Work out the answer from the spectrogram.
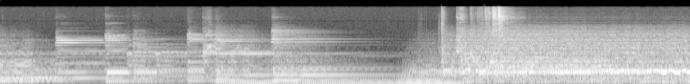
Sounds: Guitar, Rock music, Musical instrument, Music, Plucked string instrument

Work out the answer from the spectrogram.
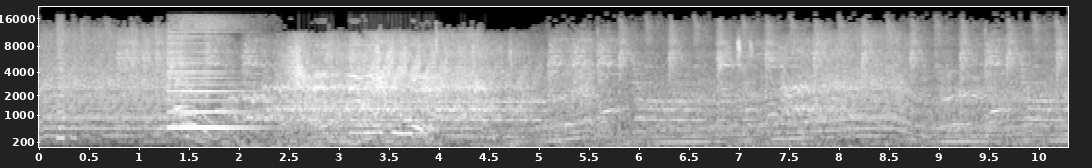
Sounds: Music, Speech

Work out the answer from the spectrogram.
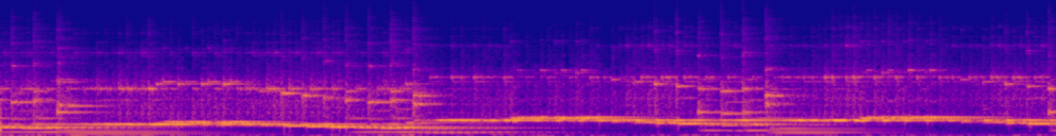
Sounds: Music, Vibraphone, playing vibraphone

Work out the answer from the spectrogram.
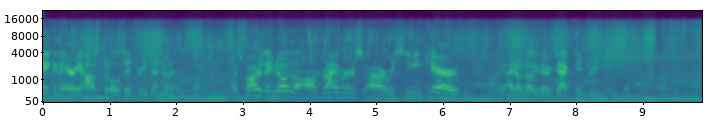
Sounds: Speech

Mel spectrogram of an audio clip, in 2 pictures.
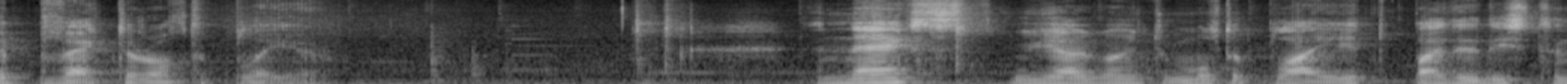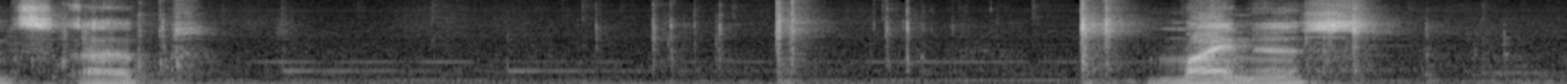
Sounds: Speech, Computer keyboard, Music, Typing

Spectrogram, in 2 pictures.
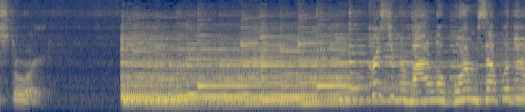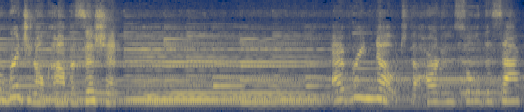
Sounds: inside a small room, Speech, Music, Piano, Musical instrument, Keyboard (musical)

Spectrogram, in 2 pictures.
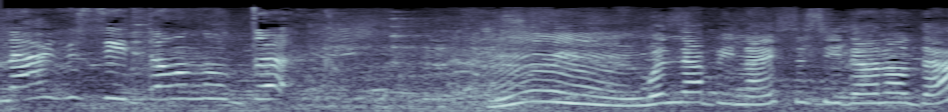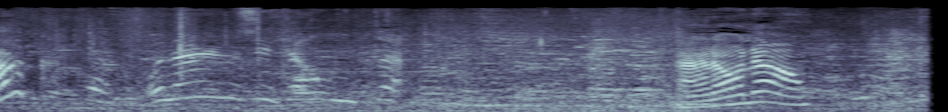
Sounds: Speech

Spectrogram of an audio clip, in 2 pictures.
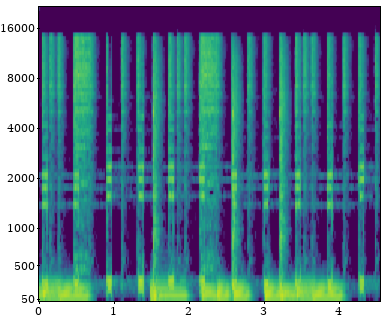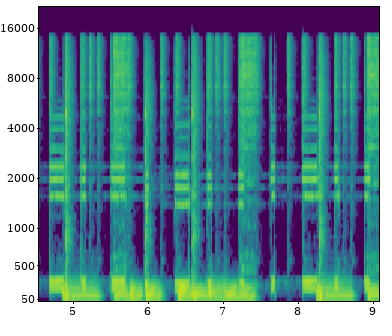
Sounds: Music

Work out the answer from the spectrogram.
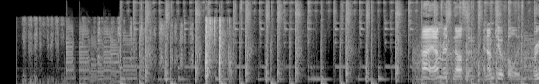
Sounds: Music, Speech

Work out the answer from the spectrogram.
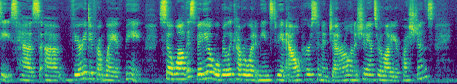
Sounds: Speech

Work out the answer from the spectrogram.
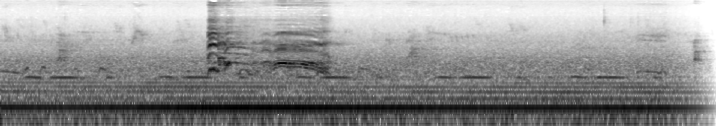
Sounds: Animal, Crowing, Chicken

